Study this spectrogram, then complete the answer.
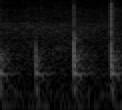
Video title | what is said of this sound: Milton VS Lakewood Ranch and Sarasota | hear how that sounds Hollow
